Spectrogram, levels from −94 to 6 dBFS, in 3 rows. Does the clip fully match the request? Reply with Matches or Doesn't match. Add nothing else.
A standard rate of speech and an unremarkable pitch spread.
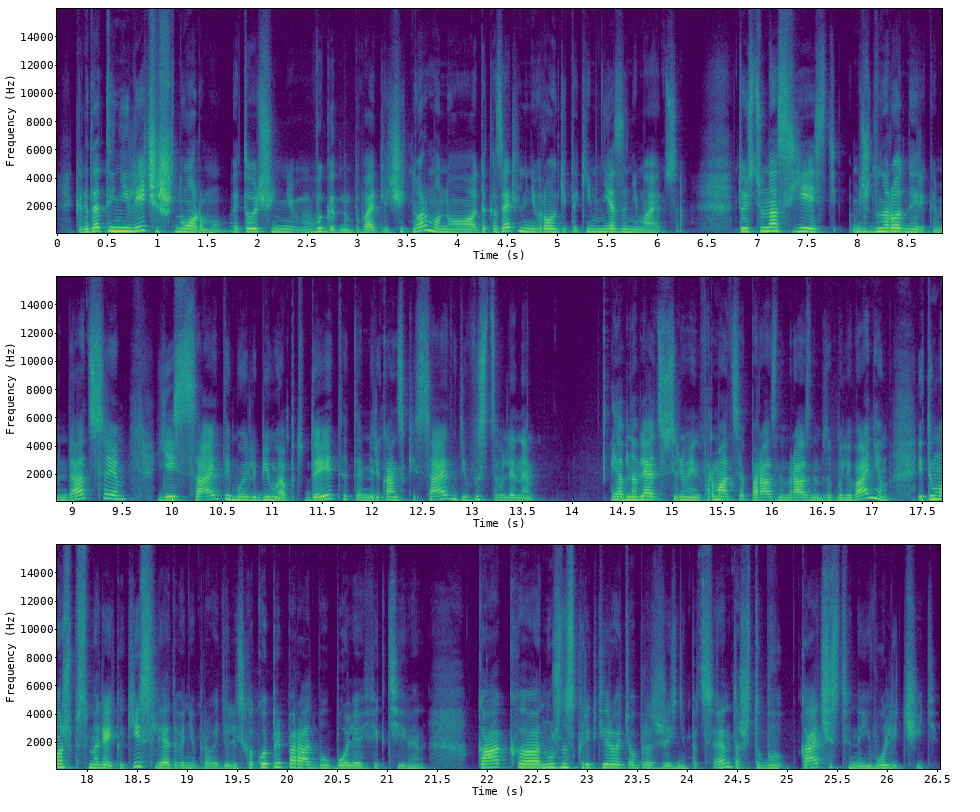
Matches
